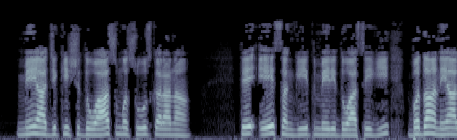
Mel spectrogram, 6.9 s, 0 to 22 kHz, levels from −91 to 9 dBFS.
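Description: Throughout the speech, the sound is swirly and watery. Sibilants turn into metallic chirps, and consonant attacks smear. Nothing is heard above 11.5 kHz. This is likely heavy MP3 compression at a low bitrate, around 32 kbps, switching weak frequency lines on and off.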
